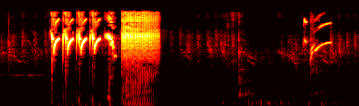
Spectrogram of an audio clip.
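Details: Singing Himalayan goldfinch: a loud run of fast, high stuttering notes ending in a harsh buzzy burst, then near-quiet with soft low thumps and one brief rising high whistle.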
